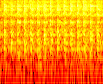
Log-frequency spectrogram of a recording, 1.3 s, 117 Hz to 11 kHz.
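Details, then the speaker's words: 1997 Jeep 4.0L, ASD relay removed to disable fuel and ignition for cam sensor test: quick even starter chatter about six pulses a second, never fires; cranking, no start (fuel and ignition disabled). "let me take this ASD relay out I don't want the the car to start we're going to simulate a no start and uh go ahead and crank it"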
